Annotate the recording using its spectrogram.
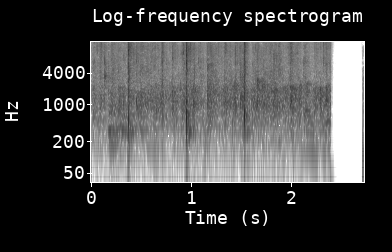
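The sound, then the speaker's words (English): A crowd applauds with dense, steady clapping and a few sharper individual claps standing out, holding at an even level for a couple of seconds before cutting off abruptly. “And on that note, we're running slightly tight on time, so give Richard a warm round of applause.”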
